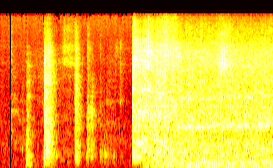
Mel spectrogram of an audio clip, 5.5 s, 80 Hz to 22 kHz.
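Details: Husqvarna YTH24 mower, Briggs & Stratton Intek V-twin, after replacing leaking plastic intake manifold with aluminum part 797503 and new breather gasket: a few cranks, then steady, even running with no popping, backfiring or stumbling.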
